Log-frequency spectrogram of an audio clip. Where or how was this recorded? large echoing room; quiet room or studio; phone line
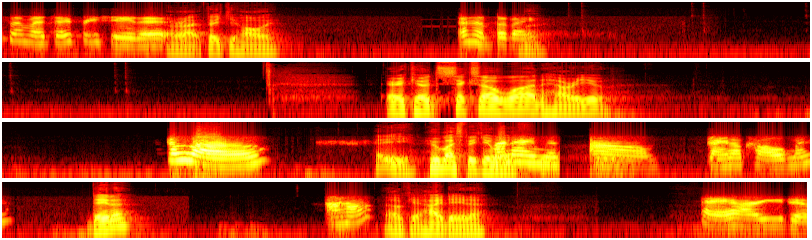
phone line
